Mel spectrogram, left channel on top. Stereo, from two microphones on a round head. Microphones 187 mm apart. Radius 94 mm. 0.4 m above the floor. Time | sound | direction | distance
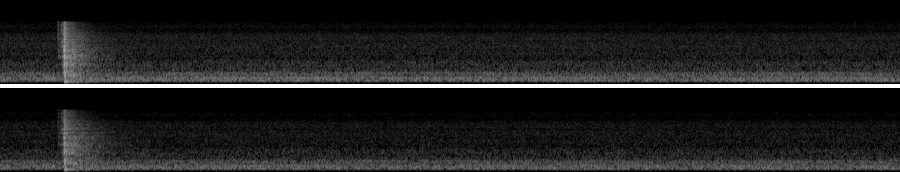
0.6 | a gunshot | 20° left (ahead or behind) | 1.1 m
